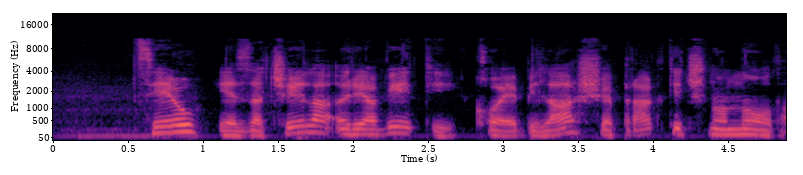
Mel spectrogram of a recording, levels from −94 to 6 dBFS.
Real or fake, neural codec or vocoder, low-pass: fake; vocoder, 44.1 kHz, 128 mel bands every 512 samples, BigVGAN v2; 10.8 kHz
